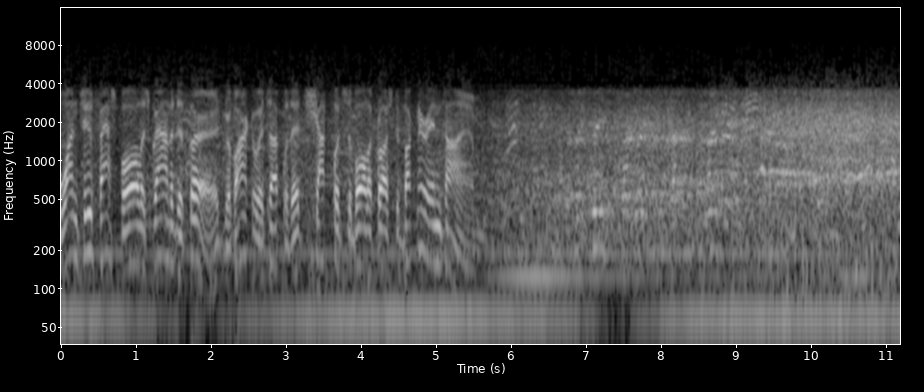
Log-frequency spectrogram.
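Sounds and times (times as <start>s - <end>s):
speech: 0.0s - 6.4s, 7.1s - 8.8s
large stadium crowd applauding and cheering: 5.8s - 11.1s.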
